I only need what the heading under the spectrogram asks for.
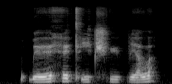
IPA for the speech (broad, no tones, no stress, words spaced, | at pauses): ɓɘːhɘtʼit͡ʃʰy pilˠ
